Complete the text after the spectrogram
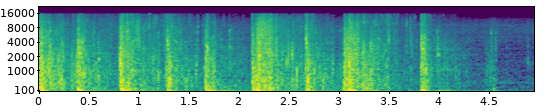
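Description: A heavy gun fires loud single shots that ring out with an echo.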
